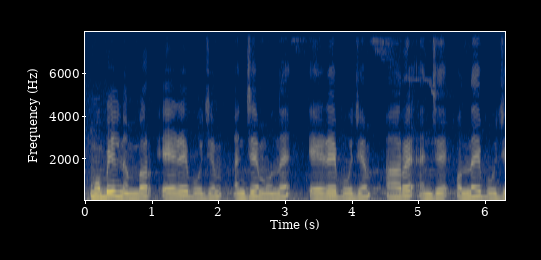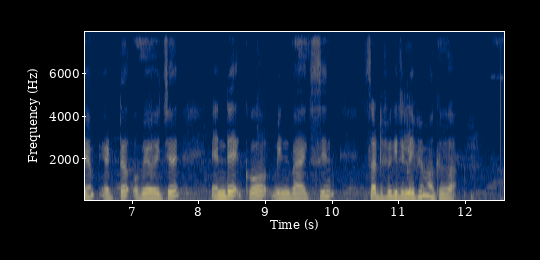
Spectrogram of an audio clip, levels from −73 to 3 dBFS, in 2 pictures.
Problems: none marked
